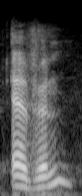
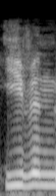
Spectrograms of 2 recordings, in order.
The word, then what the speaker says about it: even: uh let's go to the word even instead of Evan they even fell they even fell okay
